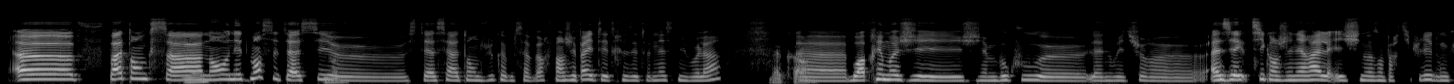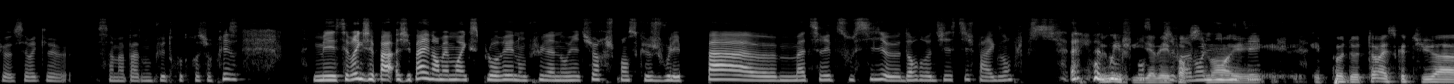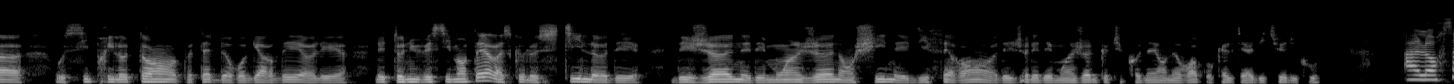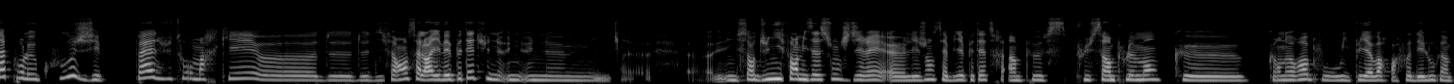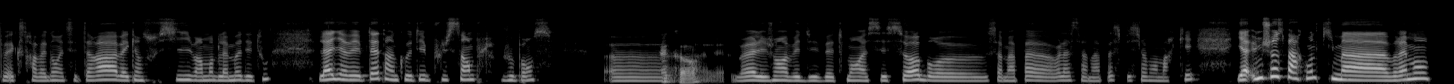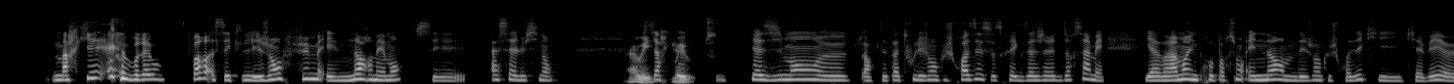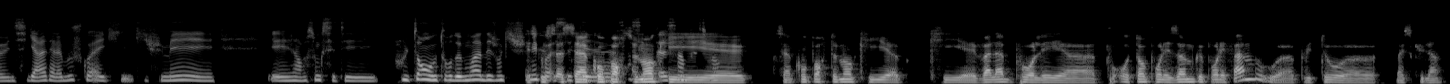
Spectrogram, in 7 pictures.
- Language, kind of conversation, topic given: French, podcast, As-tu déjà voyagé seul, et qu’est-ce qui t’a le plus surpris ?
- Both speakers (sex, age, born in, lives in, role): female, 30-34, France, France, guest; male, 40-44, France, France, host
- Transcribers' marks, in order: drawn out: "Heu"; blowing; drawn out: "heu"; other background noise; stressed: "pas"; chuckle; stressed: "style"; tapping; laugh; laughing while speaking: "vraiment fort"; stressed: "énormément"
